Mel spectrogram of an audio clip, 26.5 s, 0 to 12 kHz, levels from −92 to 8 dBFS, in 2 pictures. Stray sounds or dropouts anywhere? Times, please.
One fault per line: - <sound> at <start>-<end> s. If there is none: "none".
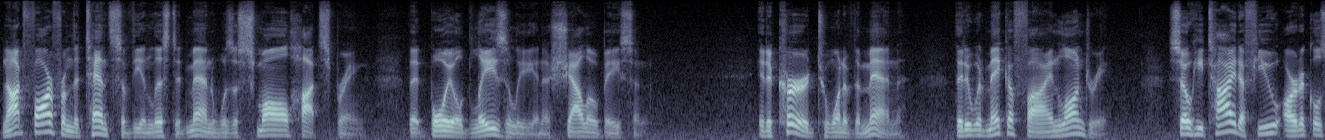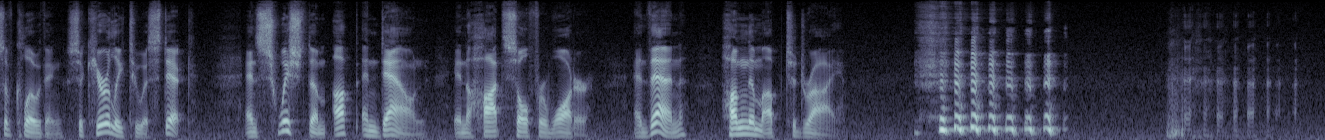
- laugh at 22.4-23.9 s
- laugh at 24.9-26.3 s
